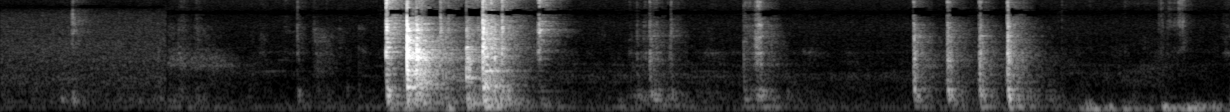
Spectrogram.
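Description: Clear plastic food dehydrator trays clicking and clattering as they are lifted apart and handled: a loud clatter about two seconds in, a few single clicks, then a quick run of clicks and soft low knocks near the end.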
